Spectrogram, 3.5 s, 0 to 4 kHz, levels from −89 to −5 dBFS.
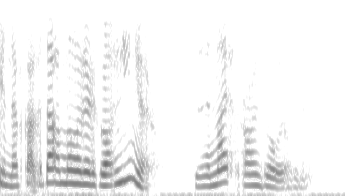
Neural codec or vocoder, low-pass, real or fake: codec, 16 kHz in and 24 kHz out, 0.4 kbps, LongCat-Audio-Codec, four codebook decoder; 3.6 kHz; fake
